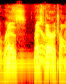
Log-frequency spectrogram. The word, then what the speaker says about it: resveratrol: My brain always wants to see it as reserve, but it is not reserve. No, resveratrol.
